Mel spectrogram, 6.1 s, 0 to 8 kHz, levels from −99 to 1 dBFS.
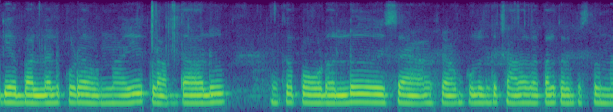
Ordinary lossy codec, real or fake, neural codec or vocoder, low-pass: Opus, 16 kbps; real; none; 7.2 kHz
